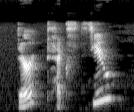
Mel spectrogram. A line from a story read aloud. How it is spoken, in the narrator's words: Scott asks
